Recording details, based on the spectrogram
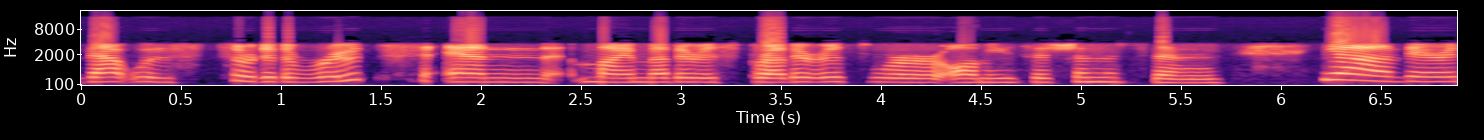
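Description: A woman's voice: fairly high pitch, no room sound, poor audio. A middle-aged woman from Japan who grew up in America and speaks with an American accent, chatting reflectively as an interview guest. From born in Japan, grew up in the United States. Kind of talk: casual conversational interview.

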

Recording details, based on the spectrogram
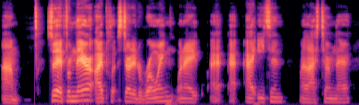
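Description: A man's voice: mid-range voice, moderate pace, sharp tone, smooth. A young man from London with an American accent and slight British traces, chatting casually as a college athlete and rambling through his explanations. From London, England. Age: young adult. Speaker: college football player, interview guest. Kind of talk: casual chat.

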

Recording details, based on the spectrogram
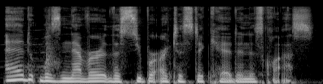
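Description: Man, narrator, scripted documentary voice-over, mellow tone, faint background music. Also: mid-range voice, normal speed, gravelly.

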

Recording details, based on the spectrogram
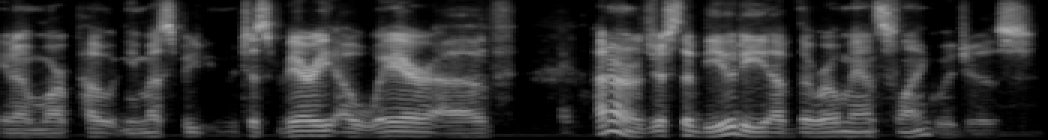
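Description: A man's voice: low voice, normal speed, a bit bright. A man interviewing a musician in a casual, friendly, easygoing way.

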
